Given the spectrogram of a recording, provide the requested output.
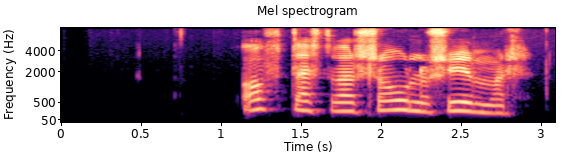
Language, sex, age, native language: Icelandic, male, 10, Icelandic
